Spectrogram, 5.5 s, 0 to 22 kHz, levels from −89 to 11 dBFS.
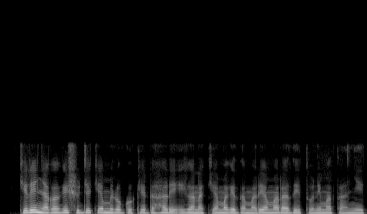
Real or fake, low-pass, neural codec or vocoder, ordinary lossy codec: real; 7.2 kHz; none; none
